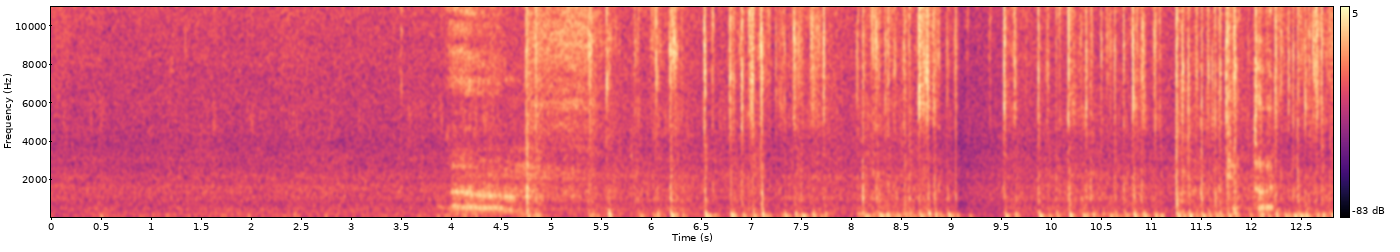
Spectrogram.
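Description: Rapid keyboard typing while setting up an assignment in an online grade center, a steady stream of close, dry clicks and key taps in irregular bursts over a faint background hum, with no talking.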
